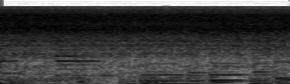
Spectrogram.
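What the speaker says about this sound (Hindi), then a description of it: "जैसे ये गरम हो जाए, इसमें हम डालेंगे some finely chopped garlic" A steady, close sizzle of finely chopped garlic frying in hot oil, with a constant hiss and a low bubbling undertone.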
